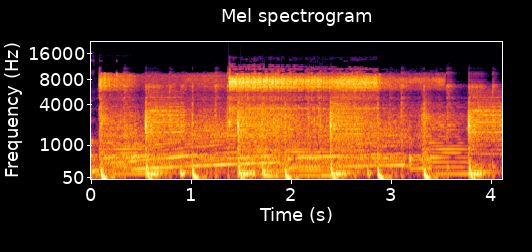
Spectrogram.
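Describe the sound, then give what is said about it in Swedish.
A turbocharged car engine revs hard through several gear shifts, each shift cut by a sharp, hissing whoosh from the blow-off (dump) valve venting to relieve the turbo and keep its speed up during the shift. Loud, with no talking. “Men det, det, ja, men, det finns såna enkla grejer som dumpventiler.”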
